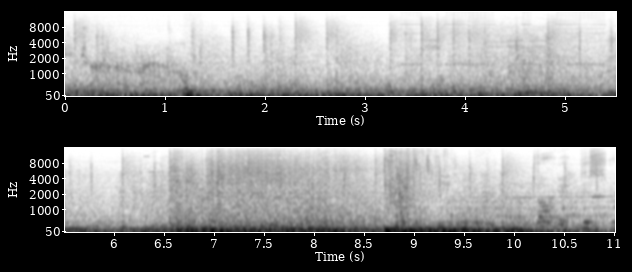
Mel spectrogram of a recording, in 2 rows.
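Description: Enemy mech blown apart in MechWarrior 5, a heavy booming explosion with crashing debris over a dense battle din of game sounds, swelling louder in the latter half with a second big burst near the end.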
